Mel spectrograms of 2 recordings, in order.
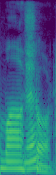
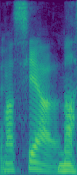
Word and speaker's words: Martial: No, it's not Marshall. – No? Anthony Marshall? – No. – Okay. – Martial.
